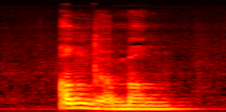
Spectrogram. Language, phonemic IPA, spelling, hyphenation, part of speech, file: Dutch, /ˈɑn.dərˌmɑn/, anderman, an‧der‧man, pronoun, Nl-anderman.ogg
- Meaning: someone else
